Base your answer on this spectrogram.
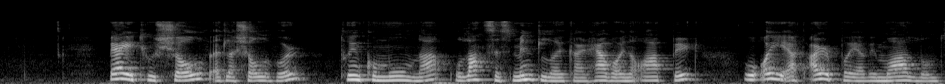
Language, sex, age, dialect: Faroese, female, 61+, Norðurstreymoy/Eysturoy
